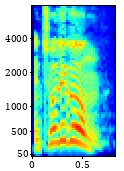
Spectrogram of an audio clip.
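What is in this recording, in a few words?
voice german infantry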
